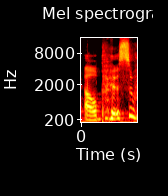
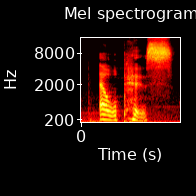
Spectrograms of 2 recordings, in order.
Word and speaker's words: Elpis: But the way that it's spelled makes me think it's Elpis. You can really tell how putting emphasis on different parts of a word can really change what it sounds like. Elpis versus Elpis.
